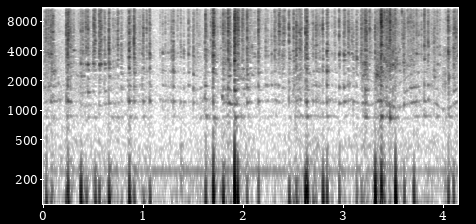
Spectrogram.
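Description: A pressurised white aluminium deodorant aerosol can with contents inside is shaken, then rubbed and tapped with fingertips and nails. The result is a quick, uneven run of short, dull, low thumps with a muffled liquid slosh, and faint bright scratching from the nails between the taps.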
